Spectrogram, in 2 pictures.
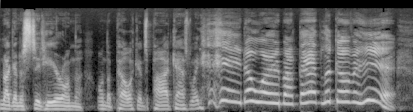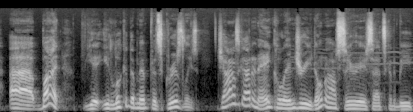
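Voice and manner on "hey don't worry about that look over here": high, mock, mindless rah-rah cheerleader voice. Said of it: "I'm not trying to be a, a rah-rah, mindlessly guy".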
